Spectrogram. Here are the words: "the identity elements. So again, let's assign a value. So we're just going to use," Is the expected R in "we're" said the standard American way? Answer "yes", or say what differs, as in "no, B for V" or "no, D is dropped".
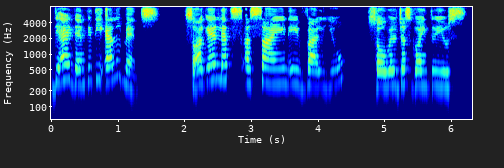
no, L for R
